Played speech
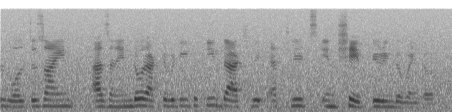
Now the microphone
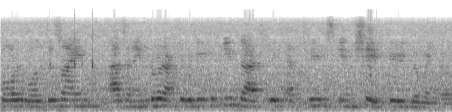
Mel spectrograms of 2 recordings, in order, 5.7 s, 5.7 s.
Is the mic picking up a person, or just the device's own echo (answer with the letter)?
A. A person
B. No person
B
